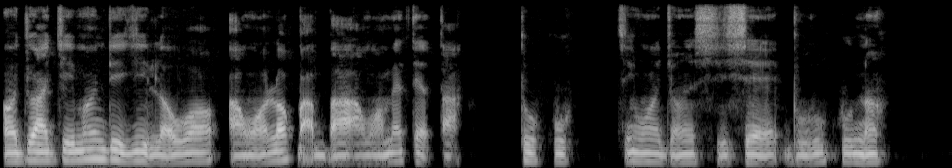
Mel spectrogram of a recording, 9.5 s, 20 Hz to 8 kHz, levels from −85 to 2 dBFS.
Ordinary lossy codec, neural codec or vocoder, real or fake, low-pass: none; vocoder, 44.1 kHz, 80 mel bands, Vocos; fake; 7.2 kHz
